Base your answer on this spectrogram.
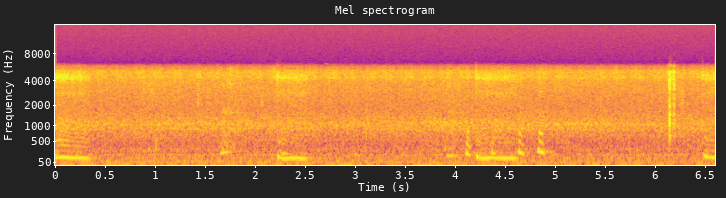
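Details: Riley, a female yellow Labrador Retriever, sleeping at night in her owners' bed, unaware of being taped; low rasping snores come at uneven intervals, the strongest near two and four seconds, between softer short snorts.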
